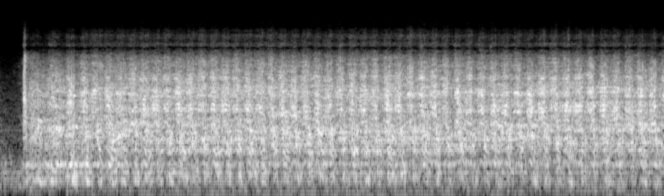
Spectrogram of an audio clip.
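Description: Steady, fast rasping churn from the starter with no catch or rising revs; the engine keeps turning over without firing. Cause suspected, not confirmed.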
